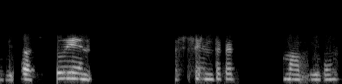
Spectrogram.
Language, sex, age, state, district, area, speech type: Telugu, female, 60+, Andhra Pradesh, Kakinada, rural, conversation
